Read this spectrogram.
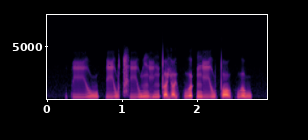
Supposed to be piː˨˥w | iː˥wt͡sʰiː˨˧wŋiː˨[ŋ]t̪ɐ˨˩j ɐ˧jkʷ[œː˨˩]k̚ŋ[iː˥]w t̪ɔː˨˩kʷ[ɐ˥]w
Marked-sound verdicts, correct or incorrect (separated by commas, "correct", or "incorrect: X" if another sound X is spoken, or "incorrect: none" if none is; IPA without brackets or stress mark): correct, incorrect: œː˥, correct, correct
